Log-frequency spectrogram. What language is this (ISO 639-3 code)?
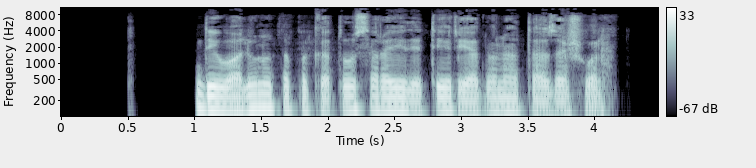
pus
